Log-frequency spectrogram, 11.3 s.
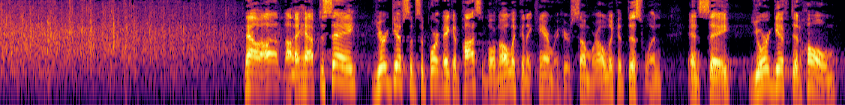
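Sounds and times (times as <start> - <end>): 
church congregation applause during a televised service: 0.0 - 4.7
speech: 3.2 - 11.2.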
